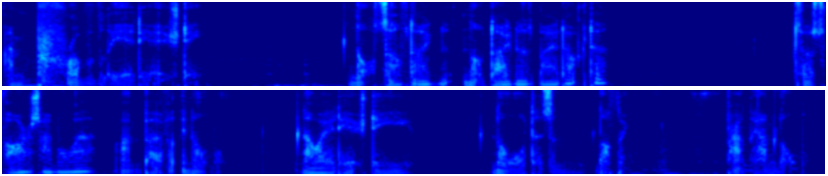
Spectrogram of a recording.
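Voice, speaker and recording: A young man talking to his chat in a soft, rambling whisper on an ASMR stream, often repeating himself. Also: sits low, animated, brisk, slight background noise.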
